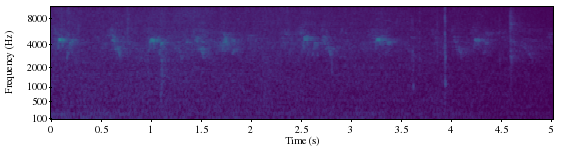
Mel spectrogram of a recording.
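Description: A bird chirping over and over, a short high note about once or twice a second, over low outdoor background noise. It all fades out near the end.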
